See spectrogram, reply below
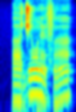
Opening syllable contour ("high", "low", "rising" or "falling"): low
